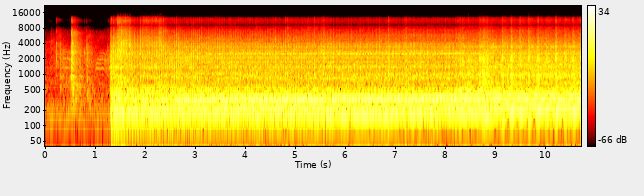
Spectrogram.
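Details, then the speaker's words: 1974 G4TR100 two-stroke motorcycle, long unstarted, just back from an old-bike mechanic: after a quiet start it catches on the kickstart and settles into a steady, even two-stroke burble with no misses; running healthy. "How awesome is that? It actually kicks over."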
